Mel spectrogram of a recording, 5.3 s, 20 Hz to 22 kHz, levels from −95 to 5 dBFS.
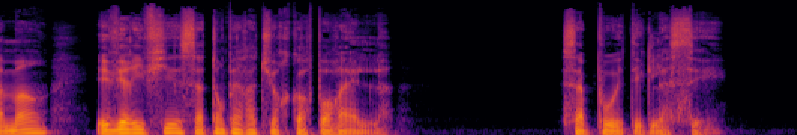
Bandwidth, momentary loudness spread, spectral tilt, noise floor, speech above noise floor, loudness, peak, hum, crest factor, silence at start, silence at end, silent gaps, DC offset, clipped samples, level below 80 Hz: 18.5 kHz; 12 LU; -5.5 dB/octave; -84 dBFS; 59 dB; -25 LUFS; -4 dBFS; none; 22 dB; 0 s; 0.5 s; none; under 0.1%; under 0.1%; -40 dBFS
